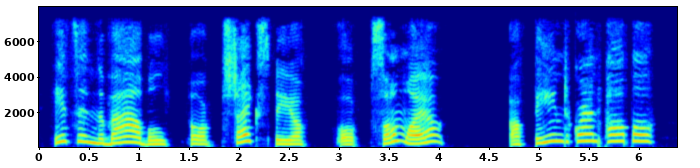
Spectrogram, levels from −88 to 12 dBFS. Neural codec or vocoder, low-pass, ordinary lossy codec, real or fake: none; 7.2 kHz; AAC, 48 kbps; real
